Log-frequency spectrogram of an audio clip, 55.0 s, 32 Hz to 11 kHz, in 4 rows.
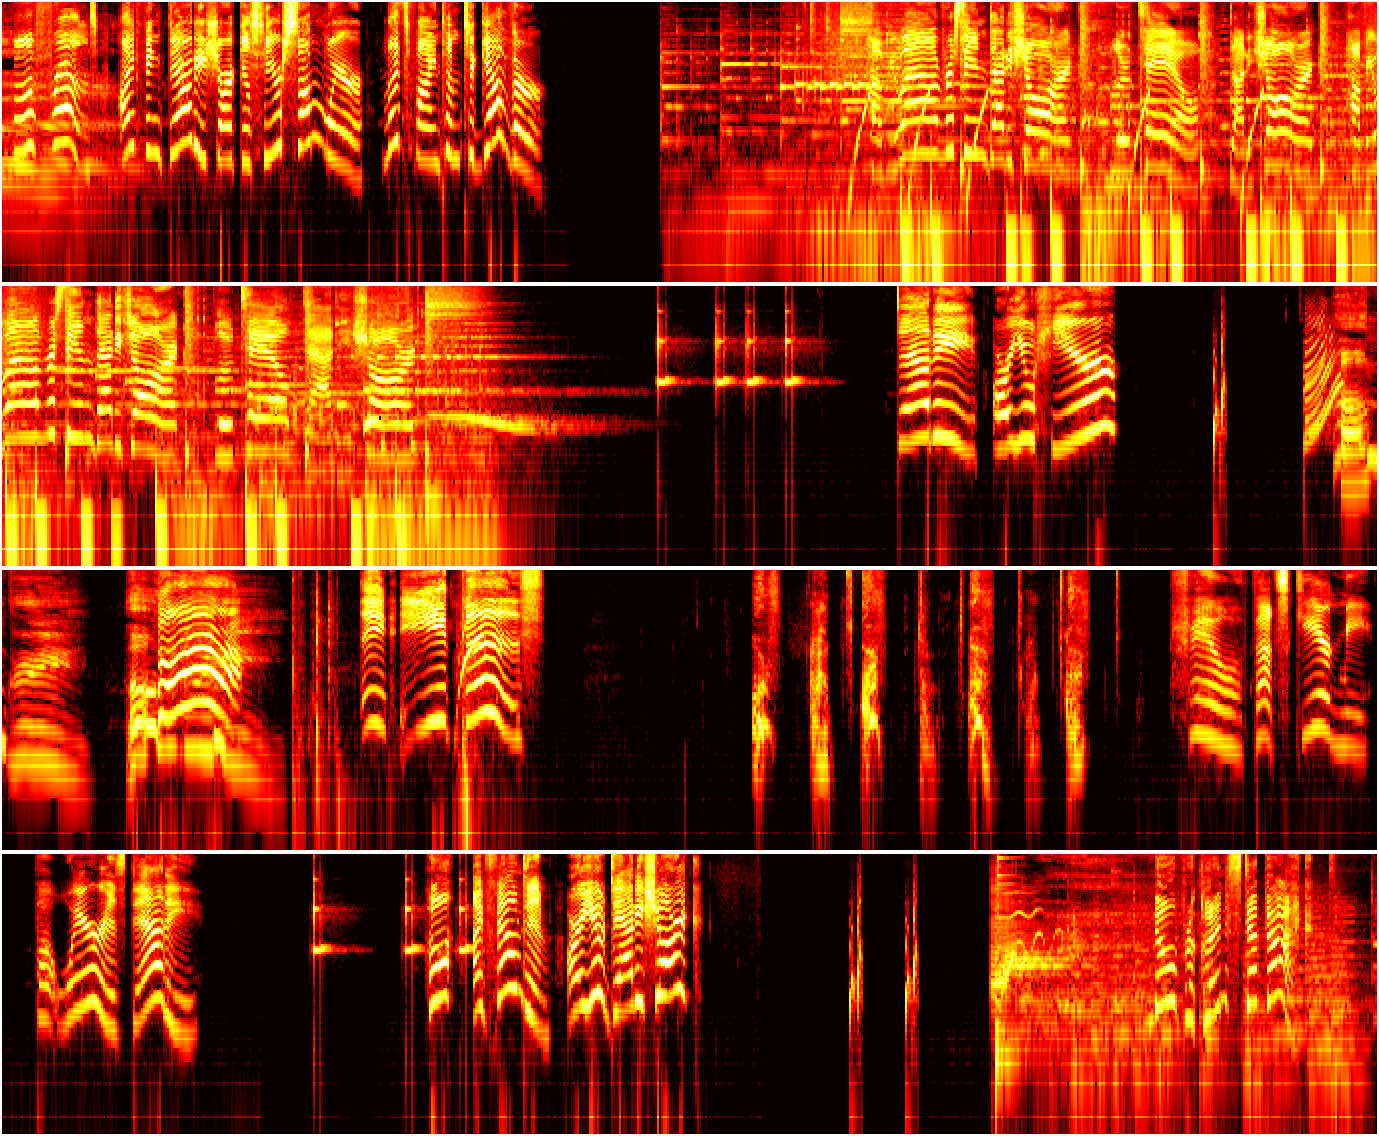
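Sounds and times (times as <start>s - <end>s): rising cartoon plop effects: 8.3s - 10.0s, 25.8s - 26.0s, 26.8s - 27.2s, 49.7s - 50.4s, 51.2s - 52.1s
cartoon plop rising in pitch: 25.8s - 26.0s, 49.7s - 50.4s, 51.2s - 52.1s.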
